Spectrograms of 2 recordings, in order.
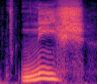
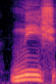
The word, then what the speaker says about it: niche: for a niche product in America it could be pronounced Niche Niche um I think some Americans say Niche but also you might hear Niche so anyway you'll find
